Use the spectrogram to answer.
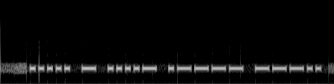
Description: Morse code, heard as a keyed tone, about 28 wpm, 750 Hz, with radio noise. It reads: 5T418
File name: M12-2016-07-07-1310utc-13926khz-error-restart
